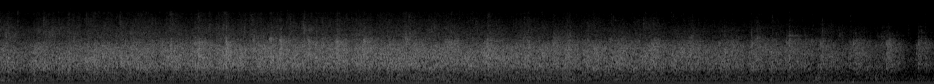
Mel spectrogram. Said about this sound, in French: Clap for them. Applaudissez pour eux.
